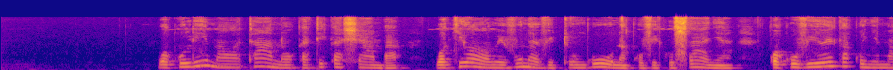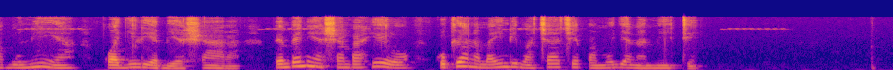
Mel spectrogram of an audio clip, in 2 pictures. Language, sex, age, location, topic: Swahili, female, 25-35, Dar es Salaam, agriculture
